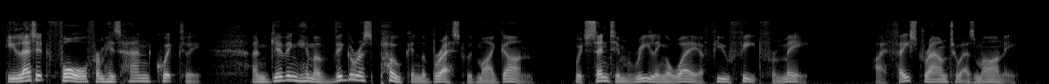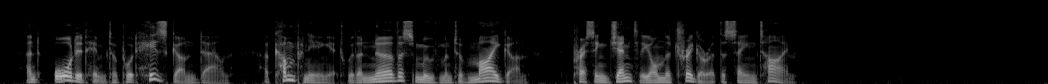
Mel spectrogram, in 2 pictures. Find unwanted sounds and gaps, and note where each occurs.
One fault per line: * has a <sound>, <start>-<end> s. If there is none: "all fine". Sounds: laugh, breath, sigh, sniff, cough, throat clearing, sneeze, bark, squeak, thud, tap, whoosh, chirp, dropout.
all fine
